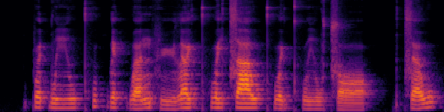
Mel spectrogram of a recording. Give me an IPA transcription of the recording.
p ɵ˧ t̚ w iː˨˧ w kʷʰ ɪ˥ k̚ l ɪ˧ k̚ w ɐ˨˥ n f yː˨˩ l ɐ˥ j kʷʰ ɐ˥ j t͡s aː˥ w kʷʰ ɐ˧ j kʷʰ iː˨ w t͡s ɔː˨˩ | t͡s ɐ˨˥ w

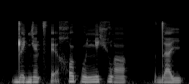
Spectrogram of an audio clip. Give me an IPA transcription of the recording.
ɖ e˨ ɟ ẽ˨ t͡sʼ ḛ˨ χ u˦ p u˨ ɲ e˦ ç w ɑ̃˨ | d̪ æ˨ j

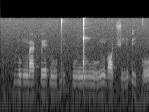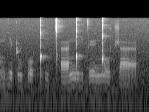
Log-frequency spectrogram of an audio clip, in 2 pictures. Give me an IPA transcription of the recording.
ð u ŋ͡m æ k͡p e ɗ u d̪ i k͡p u ŋ͡ǃ u w u ŋ ɡ ɒ t͡ʃ i ɗ i ɡ o m b i ʈ u ɓ o ǃʰ i ǀʰ æ ŋ͡ǃ i d e ŋ͡ǃ o t͡ʃ æ

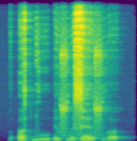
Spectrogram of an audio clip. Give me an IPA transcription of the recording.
ʔ ʌ t b uː ʔ e sʷ ɛ z ɛ sʷ ʌ

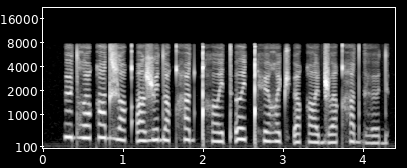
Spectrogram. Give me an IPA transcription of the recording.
ɵ˥ d ʁ o˦ q a˥ d ʑ ɔ˨ qʼ a˨ ʐ ʏ˦ d o˩ qʰ ɵ˦ d ǃʰ ɔ˨ e̯ tʼ ɤ˥ e̯ ǃʰ ʏ˨ ʁ ʏ˨ t͡ʃʼ ɵ˩ q ɔ˩ e̯ ɖ͡ʐ o˩ e̯ qʰ ɛ˦ d ɡʱ ɵ˩ d

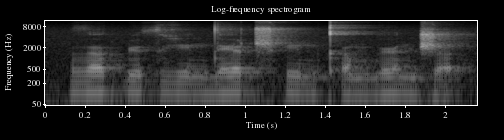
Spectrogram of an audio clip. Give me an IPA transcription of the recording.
ð ə k͡p y θ ɣ i n d e ʈ͡ʂʰ i m kʼ ə m b ø n d͡ʒ ə

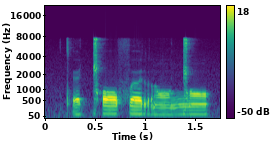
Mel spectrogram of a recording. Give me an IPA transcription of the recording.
tʼ ɛ˨ ǁʰ ɔː˦ f ɜ˧ r ɔ̃ː˨ ŋ͡ǁ ɔ̃˦

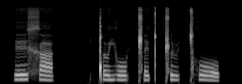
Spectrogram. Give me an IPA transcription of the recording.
e x a | ǃ ɵ j o ǁ e t ǁ ʉ ǀʰ o

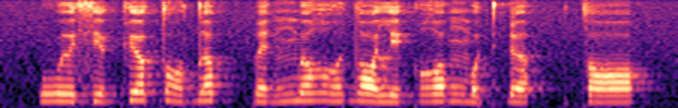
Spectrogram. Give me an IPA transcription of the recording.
w ɨ˨ sʲ ɔ˨ kʲ ɔ˦˥ t ɔ̤˨ d ə˦˥ pː e˨ ŋ͡m ɨ˦˥ ʁʷ i̤˦˥ d ɔ˨ lʲ e˨ k ʁʷ ɤ˦˥ ŋ͡m o˨ tʲ ɗ ə˨ | t ɔ˨

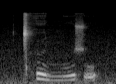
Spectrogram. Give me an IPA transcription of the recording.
ǀʰ ɵ ɲ u ʃ ṵ

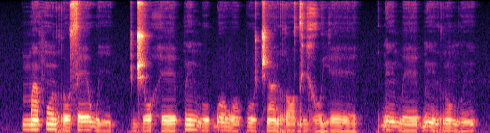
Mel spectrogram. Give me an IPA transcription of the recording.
m ã˦ f ũ˦ r o˨ s eː˦ w i˨ | d͡ʒ o˨ h eː˨ p ĩ˦ ŋ u˨ ɓ o˦ β o˨ p u˦˨ t͡ʃ ã˦ r ɔ˦ d i˦ ɣ o˨ j eː˦˨ | ɗ ĩ˦ m eː˨ ɓ ĩ˦˨ r ũ˦ ɡʷ ĩ˨˦

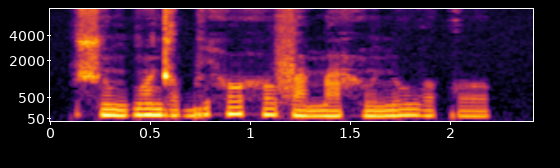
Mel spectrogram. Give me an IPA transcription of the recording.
s ũ˨ ɡ͡b ɔ̃˧ d o˨ b i˨˦ h o˦ h o˧ f a˨ m a˨ h ũ˨ n u˨˦ w o˧ k o˧

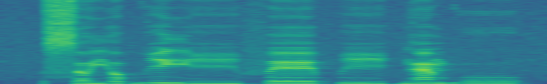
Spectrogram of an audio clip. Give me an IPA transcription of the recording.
s ə˨ j ə˦˨ b i˦ j iː˨ f eː˦ p iː˦˨ ɡ ɛ̃˧ b u˧

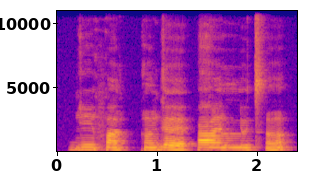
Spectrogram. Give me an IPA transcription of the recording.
ɡ ĩ f ã kː ə̃ ɡ ɛ | ʕ ɛ̃ lː ʉ t͡sʼ ə̃

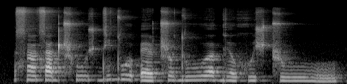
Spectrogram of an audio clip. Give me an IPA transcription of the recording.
s ã s a d ʈ͡ʂʰ uː ʃ d i d w ʊ ʔ ɛ ʈ͡ʂ ʊ d uː ɐ̯ ɡ ɪ ɐ̯ xʷ ɪ ʃ ʈ͡ʂ uː

